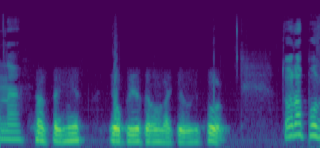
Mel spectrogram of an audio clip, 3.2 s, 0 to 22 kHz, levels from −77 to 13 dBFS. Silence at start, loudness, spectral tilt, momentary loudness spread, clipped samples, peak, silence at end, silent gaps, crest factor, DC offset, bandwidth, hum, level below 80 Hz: 0 s; -18 LUFS; -7.5 dB/octave; 7 LU; under 0.1%; 0 dBFS; 0 s; none; 18 dB; under 0.1%; 13 kHz; 50 Hz at -45 dBFS; -62 dBFS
